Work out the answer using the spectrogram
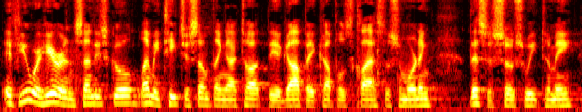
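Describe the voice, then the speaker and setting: Man, 40s, pastor, sermon, emphatic, bright forceful voice, long church reverb. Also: mid-range voice, fairly even intonation, a little fast. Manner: emphatic, swinging loudness, rhetorical questions to the congregation. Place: church sanctuary.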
